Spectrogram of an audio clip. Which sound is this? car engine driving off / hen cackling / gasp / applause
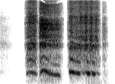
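gasp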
